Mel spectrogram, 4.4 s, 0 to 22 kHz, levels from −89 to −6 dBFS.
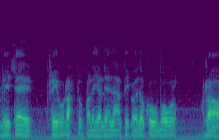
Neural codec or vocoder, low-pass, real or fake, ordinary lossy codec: vocoder, 44.1 kHz, 128 mel bands every 512 samples, BigVGAN v2; 19.8 kHz; fake; none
